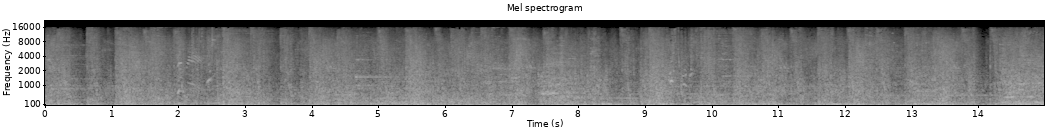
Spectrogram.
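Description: Spell effects whoosh and burst in a fast fight.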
